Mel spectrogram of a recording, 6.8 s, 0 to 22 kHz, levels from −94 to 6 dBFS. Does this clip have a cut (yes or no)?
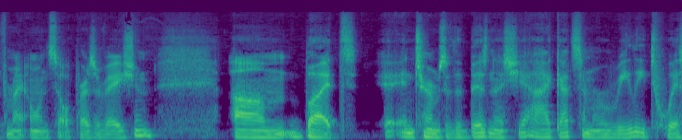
no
